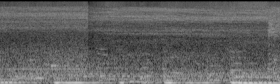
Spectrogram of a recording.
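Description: Air being released from a container comes through as a steady, loud hiss that runs for about three seconds, with a low rumbling underneath and no talking.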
